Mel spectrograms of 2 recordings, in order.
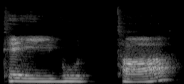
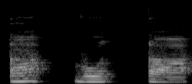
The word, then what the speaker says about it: tavutta: in a symphony orchestra, so that you wouldn't say tevutta, because that's wrong. You know, you like those kind of open-ended rhythmic units. Tavutta, not tevutta.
